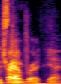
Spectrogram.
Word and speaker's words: Triumvirate: And back on Argus, I think out of the Triumvirate, is that how you pronounce that? – Yeah, the Triumvirate, Thank you.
